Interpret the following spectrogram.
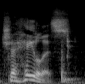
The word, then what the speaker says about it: Chehalis: learn along with me all right wasn't too bad cha haleyss Chehalis Hills Chehalis Native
